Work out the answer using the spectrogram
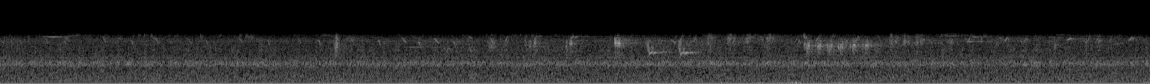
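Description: Wild birds chirping and calling: scattered short high notes, with a denser run of chirps about eight seconds in, over a steady faint hum.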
